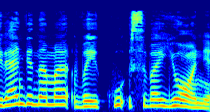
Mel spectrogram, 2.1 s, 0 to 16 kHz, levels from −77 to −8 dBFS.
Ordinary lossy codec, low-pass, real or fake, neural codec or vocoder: MP3, 48 kbps; 14.4 kHz; fake; vocoder, 44.1 kHz, 128 mel bands every 256 samples, BigVGAN v2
